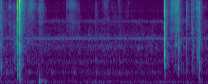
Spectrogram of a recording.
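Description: Hard plastic clicks and taps from handling a stamp and a plastic-cased ink pad while stamping onto a paper envelope flap: a sharp click soon after the start, a lighter one under a second in, then three lighter clicks near the end.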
